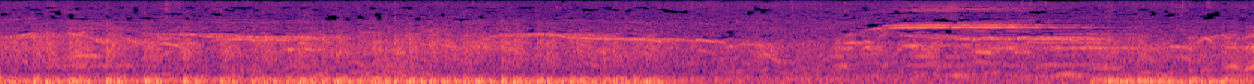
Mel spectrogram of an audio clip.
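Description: Wind rumbling on the phone microphone, with scattered shouts from players on the pitch. About six seconds in there is a short, high referee's whistle, signalling the penalty kick.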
